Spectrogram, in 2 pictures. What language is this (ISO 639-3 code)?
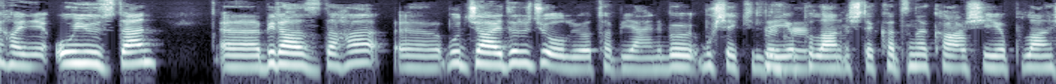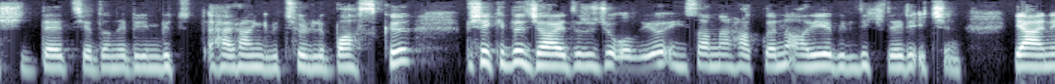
tur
